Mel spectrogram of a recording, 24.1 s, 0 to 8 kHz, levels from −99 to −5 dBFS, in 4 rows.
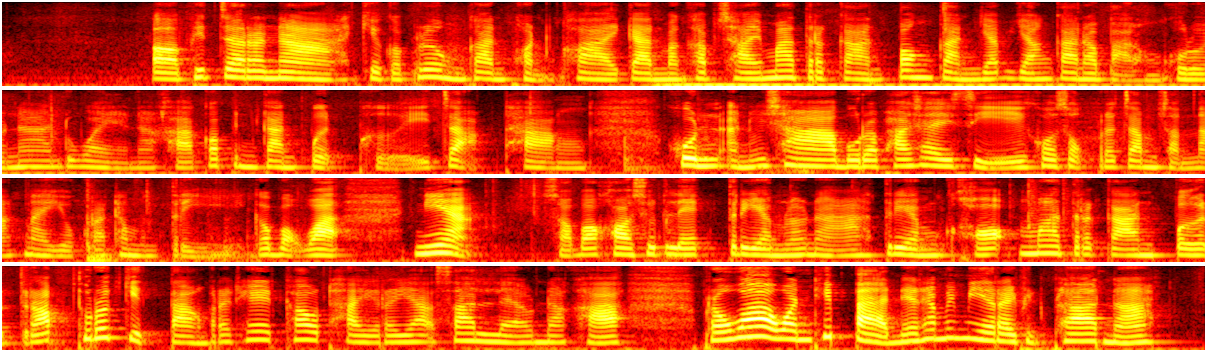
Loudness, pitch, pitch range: -21 LUFS, 185 Hz, 170-205 Hz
